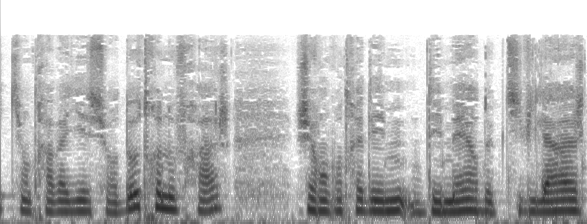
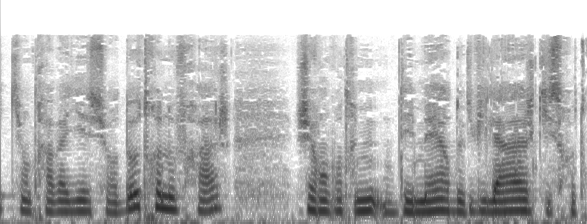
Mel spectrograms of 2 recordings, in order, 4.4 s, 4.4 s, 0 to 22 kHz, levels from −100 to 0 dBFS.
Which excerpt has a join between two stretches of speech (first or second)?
second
